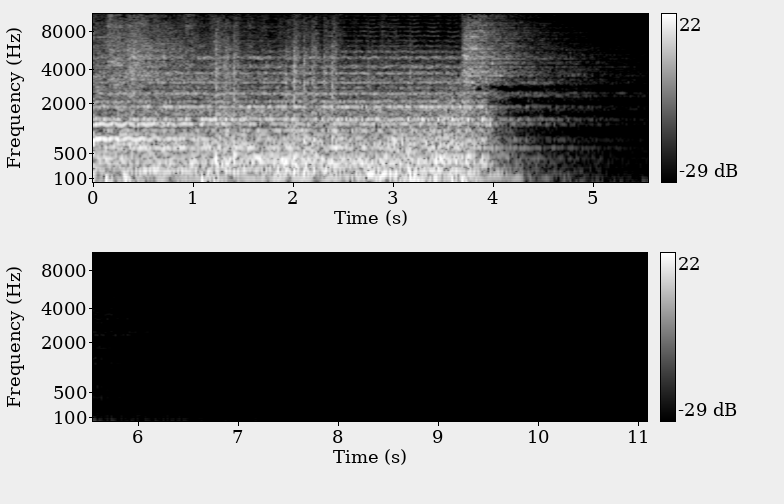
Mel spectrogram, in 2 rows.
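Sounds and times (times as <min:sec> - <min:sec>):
swing band closing chord: 0:00.0 - 0:05.4
cymbal ringing: 0:00.0 - 0:06.1.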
